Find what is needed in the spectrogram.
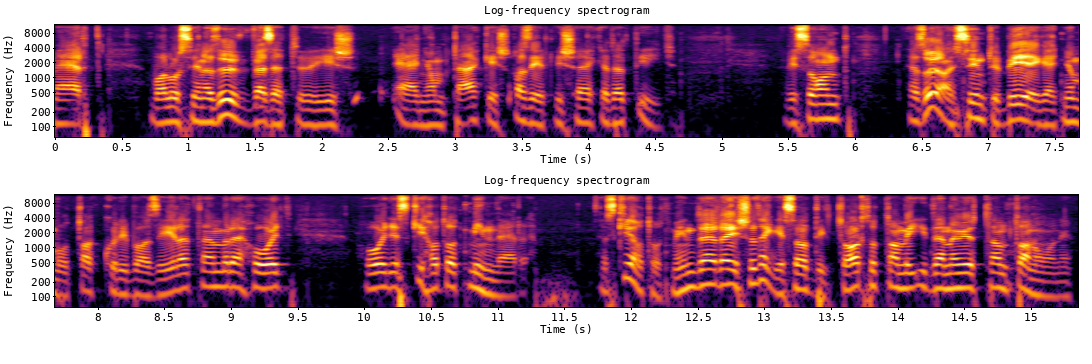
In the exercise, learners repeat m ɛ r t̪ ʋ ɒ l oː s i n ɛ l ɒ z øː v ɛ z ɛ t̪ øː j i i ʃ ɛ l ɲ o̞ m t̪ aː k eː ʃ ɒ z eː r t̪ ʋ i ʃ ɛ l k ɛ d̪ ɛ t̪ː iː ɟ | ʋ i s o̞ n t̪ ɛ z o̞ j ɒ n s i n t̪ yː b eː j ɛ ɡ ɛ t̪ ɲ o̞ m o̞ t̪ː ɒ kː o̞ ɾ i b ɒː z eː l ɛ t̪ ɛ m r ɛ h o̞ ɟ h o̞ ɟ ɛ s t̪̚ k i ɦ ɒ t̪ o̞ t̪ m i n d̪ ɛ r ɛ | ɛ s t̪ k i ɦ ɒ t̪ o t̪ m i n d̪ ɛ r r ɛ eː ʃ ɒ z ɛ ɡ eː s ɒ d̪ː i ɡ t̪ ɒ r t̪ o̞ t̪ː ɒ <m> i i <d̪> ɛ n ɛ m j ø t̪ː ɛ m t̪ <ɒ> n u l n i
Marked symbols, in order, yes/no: yes, yes, yes

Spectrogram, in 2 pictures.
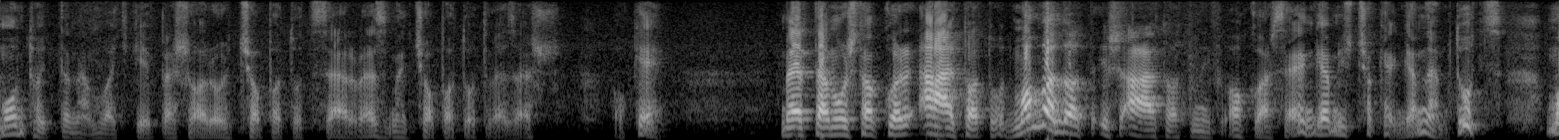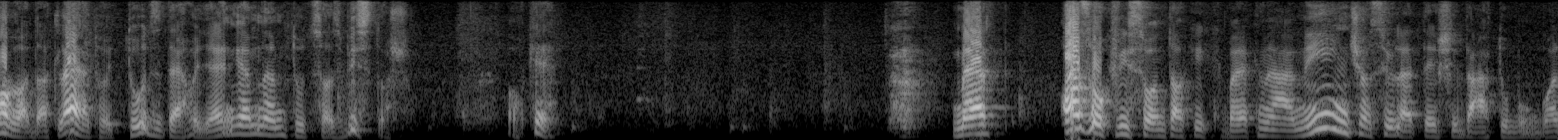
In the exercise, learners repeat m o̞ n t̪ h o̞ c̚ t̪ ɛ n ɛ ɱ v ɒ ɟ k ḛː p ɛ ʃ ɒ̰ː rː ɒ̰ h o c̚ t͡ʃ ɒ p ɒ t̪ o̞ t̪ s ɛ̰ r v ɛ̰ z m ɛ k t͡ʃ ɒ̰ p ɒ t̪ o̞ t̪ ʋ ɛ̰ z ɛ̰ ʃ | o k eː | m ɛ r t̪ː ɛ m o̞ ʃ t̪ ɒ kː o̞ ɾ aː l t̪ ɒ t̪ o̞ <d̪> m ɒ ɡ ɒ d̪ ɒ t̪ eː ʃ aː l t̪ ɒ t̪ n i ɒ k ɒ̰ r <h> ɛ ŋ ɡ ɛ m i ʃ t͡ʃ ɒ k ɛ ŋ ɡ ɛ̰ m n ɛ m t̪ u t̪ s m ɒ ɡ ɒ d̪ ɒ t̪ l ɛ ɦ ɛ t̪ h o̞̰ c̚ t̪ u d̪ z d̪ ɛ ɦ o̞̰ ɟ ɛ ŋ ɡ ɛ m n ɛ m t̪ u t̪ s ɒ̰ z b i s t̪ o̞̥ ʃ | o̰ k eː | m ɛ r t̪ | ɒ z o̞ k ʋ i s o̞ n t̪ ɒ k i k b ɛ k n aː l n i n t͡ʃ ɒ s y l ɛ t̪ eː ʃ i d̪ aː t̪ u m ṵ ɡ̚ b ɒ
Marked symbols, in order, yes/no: yes, no

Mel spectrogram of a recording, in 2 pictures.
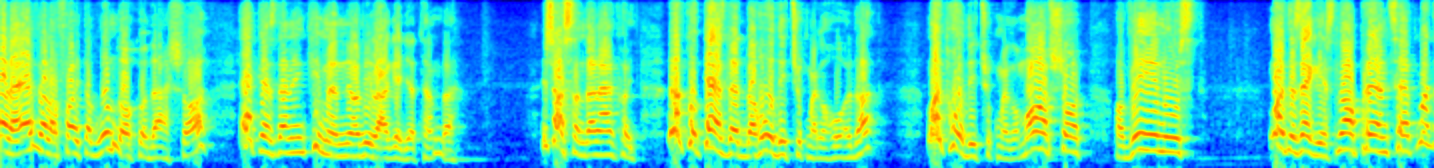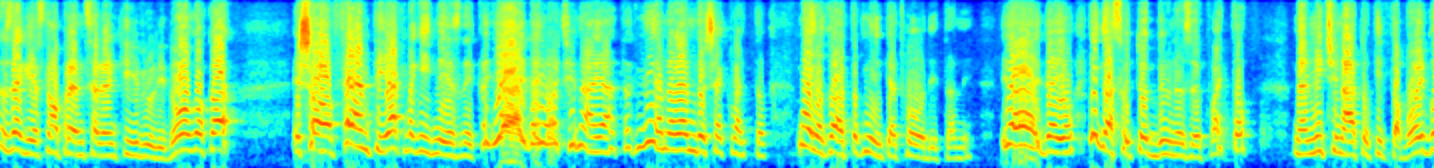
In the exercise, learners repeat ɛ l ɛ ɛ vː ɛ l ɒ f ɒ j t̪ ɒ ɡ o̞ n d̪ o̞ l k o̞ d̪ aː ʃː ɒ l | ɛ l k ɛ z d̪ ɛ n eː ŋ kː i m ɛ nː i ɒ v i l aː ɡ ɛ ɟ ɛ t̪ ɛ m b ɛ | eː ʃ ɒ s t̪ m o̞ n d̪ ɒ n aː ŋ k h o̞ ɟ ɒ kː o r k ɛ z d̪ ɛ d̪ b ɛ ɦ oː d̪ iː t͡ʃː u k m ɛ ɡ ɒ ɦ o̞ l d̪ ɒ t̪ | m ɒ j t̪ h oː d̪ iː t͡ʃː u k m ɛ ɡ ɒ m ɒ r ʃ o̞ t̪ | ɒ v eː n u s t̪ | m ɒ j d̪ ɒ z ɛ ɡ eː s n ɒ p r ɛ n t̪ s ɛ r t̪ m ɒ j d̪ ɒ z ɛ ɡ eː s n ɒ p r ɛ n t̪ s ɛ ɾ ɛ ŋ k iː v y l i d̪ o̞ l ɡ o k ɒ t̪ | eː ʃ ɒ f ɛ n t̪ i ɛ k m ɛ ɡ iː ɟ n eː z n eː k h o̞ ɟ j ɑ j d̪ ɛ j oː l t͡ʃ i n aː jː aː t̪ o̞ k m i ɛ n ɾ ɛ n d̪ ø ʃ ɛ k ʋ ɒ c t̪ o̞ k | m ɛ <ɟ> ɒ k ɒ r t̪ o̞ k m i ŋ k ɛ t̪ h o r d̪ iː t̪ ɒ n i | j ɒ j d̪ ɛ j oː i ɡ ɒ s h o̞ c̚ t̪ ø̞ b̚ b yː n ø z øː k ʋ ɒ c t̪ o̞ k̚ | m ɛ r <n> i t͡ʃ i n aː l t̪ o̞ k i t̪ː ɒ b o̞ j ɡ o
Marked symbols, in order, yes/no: no, no

